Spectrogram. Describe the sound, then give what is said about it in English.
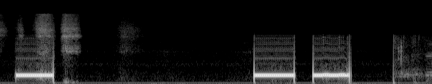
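A phone line rings out with steady, buzzy mid-pitched tones: one short ring, a long pause, then two more in quick succession, followed by a faint click-like rustle as the line picks up. “Okay, we'll call her back.”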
